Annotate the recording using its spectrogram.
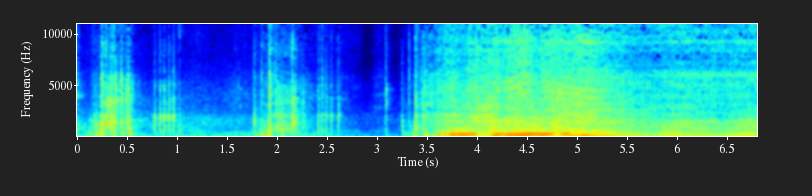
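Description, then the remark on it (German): A motorcycle in neutral is kick-started: several sharp mechanical clunks and rattles from the kick lever, then the engine catches and revs up loudly with a rising and falling roar before settling into idle. “Dieses Motorrad wird angekickt.”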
